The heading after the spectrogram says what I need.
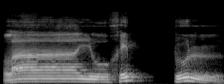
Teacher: Mad thobi'i dibaca panjang dua harakat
